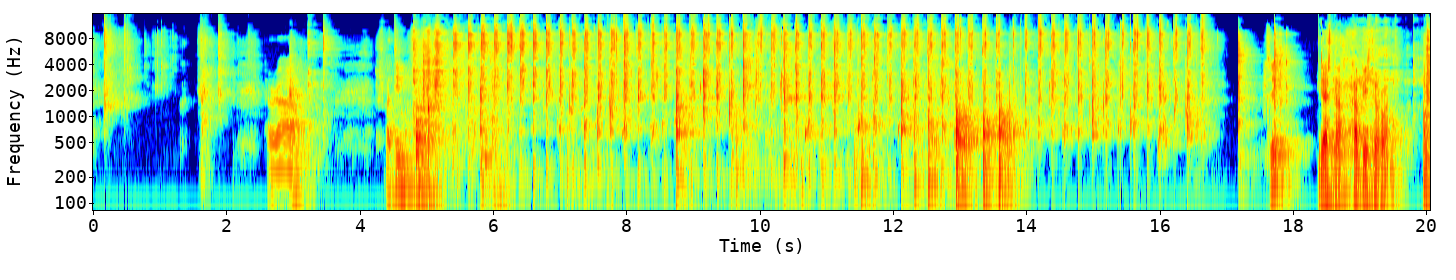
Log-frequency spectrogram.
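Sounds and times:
fork beating eggs in metal bowl: 0:04.6 - 0:17.0, 0:18.6 - 0:20.0.

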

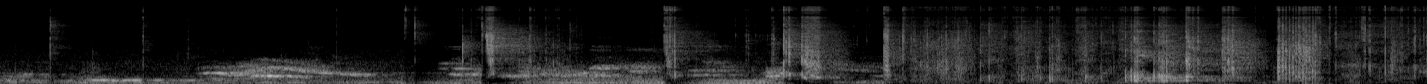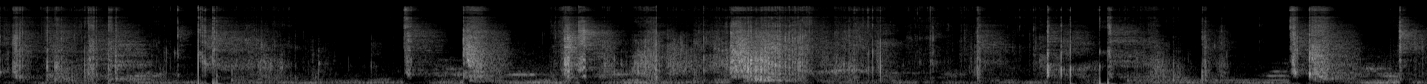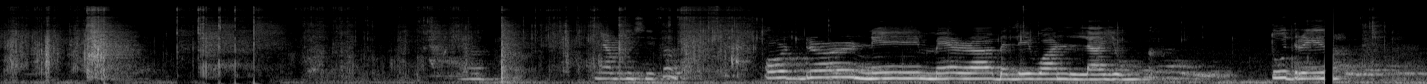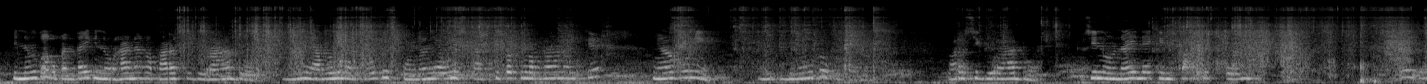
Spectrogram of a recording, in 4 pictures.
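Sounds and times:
plastic crinkling: 0:03.4 - 0:37.0, 0:44.3 - 0:57.0
packing tape ripping off roll: 0:04.0 - 0:05.8, 0:06.6 - 0:36.6, 0:44.5 - 0:48.7, 0:49.5 - 0:53.5, 0:54.3 - 0:57.0.

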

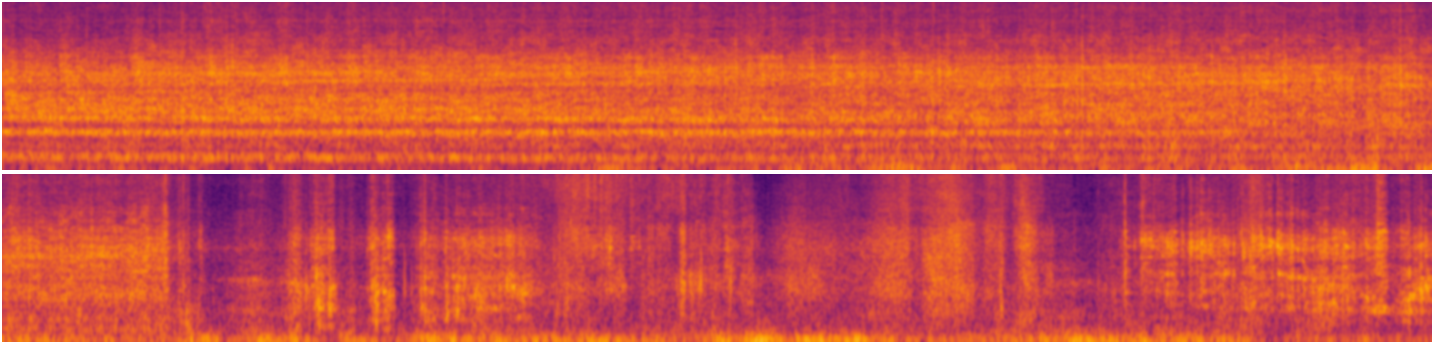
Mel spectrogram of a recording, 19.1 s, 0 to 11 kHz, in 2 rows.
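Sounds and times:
ice auger grinding through ice: 0:00.0 - 0:19.0
scraping and crunching ice chips: 0:11.5 - 0:14.5, 0:15.5 - 0:19.0.

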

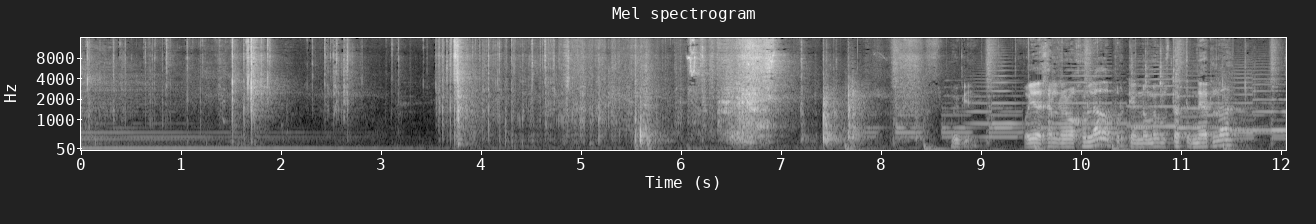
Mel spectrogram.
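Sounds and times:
background music: 0:00.0 - 0:04.2, 0:06.6 - 0:12.0
plastic wrapping crinkling: 0:00.0 - 0:06.8.

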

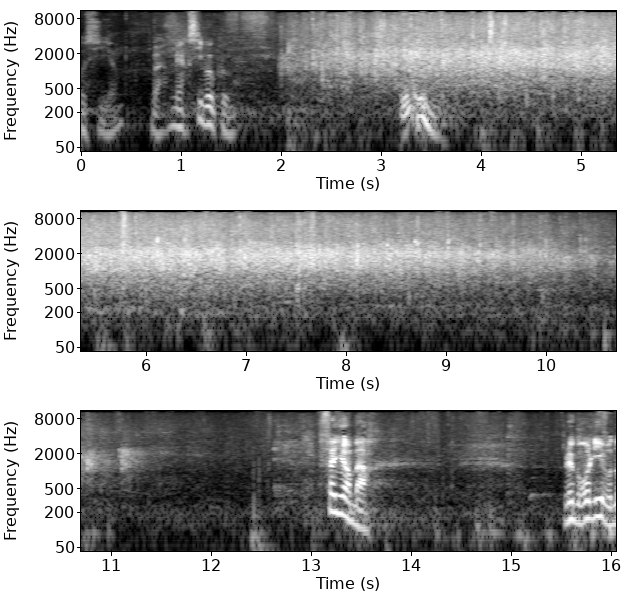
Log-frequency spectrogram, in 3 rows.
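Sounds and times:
audience applauding: 0:02.0 - 0:11.5.

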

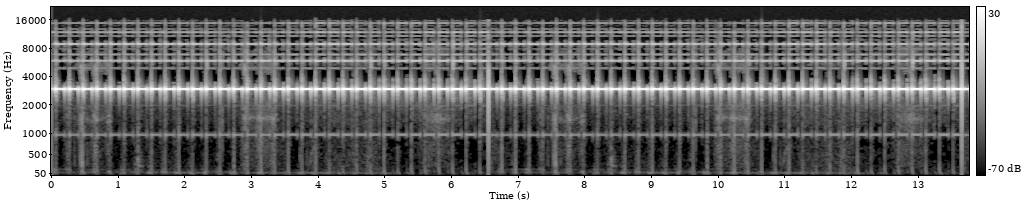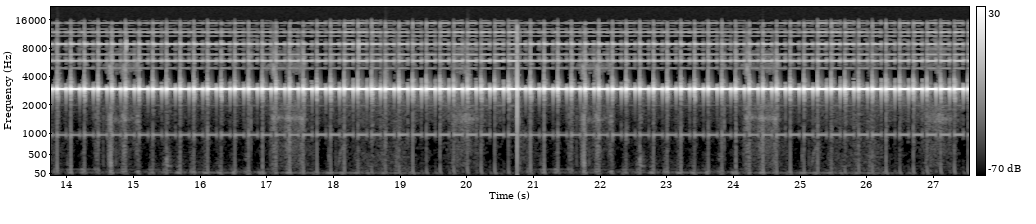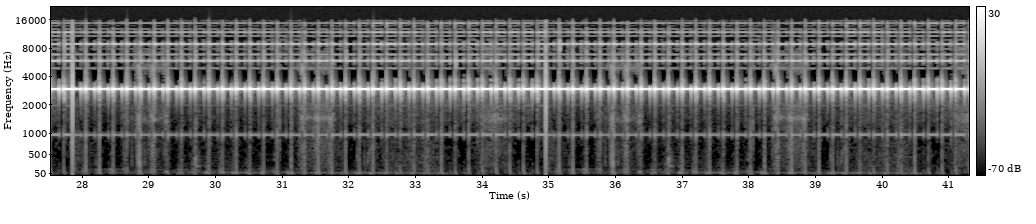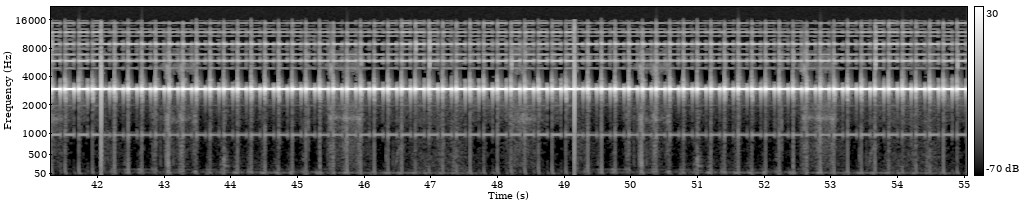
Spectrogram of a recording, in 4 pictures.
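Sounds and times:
smoke alarm beeping: 0:00.0 - 0:55.0.

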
